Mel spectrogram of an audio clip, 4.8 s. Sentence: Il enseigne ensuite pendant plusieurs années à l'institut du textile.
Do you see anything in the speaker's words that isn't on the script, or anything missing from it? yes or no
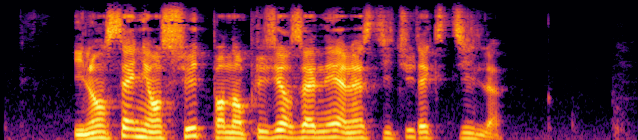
yes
